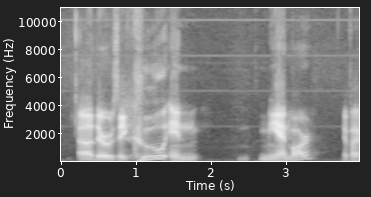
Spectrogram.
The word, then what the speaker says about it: Myanmar: February 1st, there was a coup in Myanmar, if I pronounce that correctly.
